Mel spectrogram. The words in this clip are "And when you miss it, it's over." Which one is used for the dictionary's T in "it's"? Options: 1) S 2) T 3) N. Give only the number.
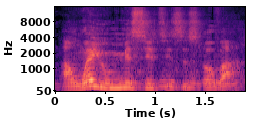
1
